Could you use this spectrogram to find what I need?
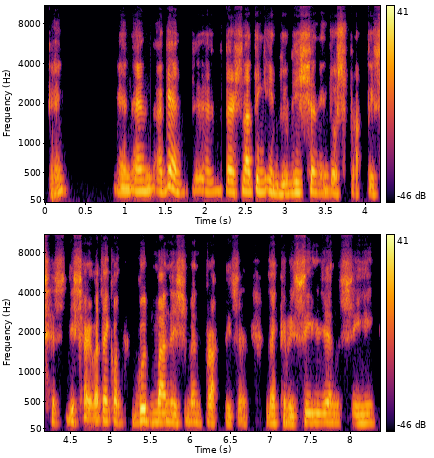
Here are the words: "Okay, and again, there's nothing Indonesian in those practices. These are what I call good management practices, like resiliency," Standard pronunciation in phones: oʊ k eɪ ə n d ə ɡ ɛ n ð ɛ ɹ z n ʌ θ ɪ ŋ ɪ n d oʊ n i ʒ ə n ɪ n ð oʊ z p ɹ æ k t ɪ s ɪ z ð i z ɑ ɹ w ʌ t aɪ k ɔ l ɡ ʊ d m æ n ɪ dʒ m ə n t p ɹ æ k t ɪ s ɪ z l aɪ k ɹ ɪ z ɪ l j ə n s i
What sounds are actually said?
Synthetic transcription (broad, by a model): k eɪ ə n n ə ɡ ɛ n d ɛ ɹ s n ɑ t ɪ ŋ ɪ n d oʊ n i ʃ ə n ɪ n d oʊ s p ɹ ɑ k t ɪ s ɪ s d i s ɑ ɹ w ʌ t aɪ k ɔ l ɡ ʊ d m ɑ n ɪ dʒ m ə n t p ɹ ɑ k t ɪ s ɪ s l aɪ k ɹ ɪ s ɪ l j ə n s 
